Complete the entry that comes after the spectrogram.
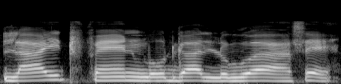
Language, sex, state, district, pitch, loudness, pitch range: Assamese, male, Assam, Sonitpur, 170 Hz, -12 LUFS, 165-180 Hz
